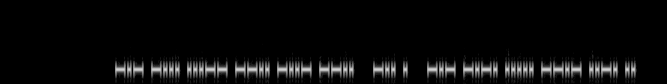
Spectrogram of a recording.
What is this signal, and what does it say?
Morse code, heard as a keyed tone, about 40 wpm, 700 Hz. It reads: KB3ZXZ DE KC5QFI
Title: USA Callsign DE Callsign - 6 Characters - 40wpm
